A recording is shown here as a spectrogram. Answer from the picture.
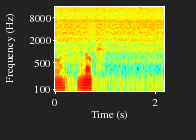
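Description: A man says one word, then a steady hiss of rabbit meat and vegetables frying in a pot.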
